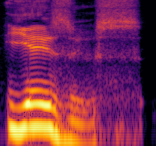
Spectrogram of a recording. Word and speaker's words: Iesus: Well, like so, for instance, the name of Jesus was pronounced Iesus in Greek and spelled with an I. Iesus is the Greek pronunciation.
